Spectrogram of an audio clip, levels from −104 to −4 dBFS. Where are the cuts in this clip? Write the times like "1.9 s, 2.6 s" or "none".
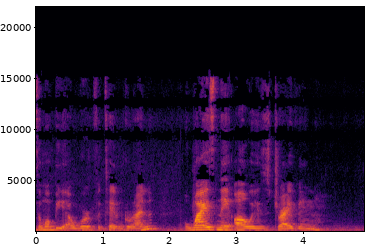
2.1 s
